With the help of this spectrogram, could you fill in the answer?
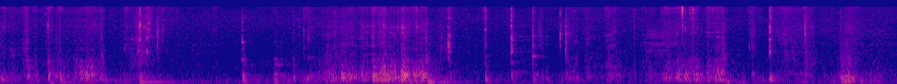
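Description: A small metal knife blade shaves and scrapes curls off one edge of a solid rectangular brown bar of soap held by hand over a woven mat, with a pile of shavings below. Quiet, dry scraping strokes come in uneven bursts, with soft crackly ticks and brief brushing swells, each stroke dying out almost at once.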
